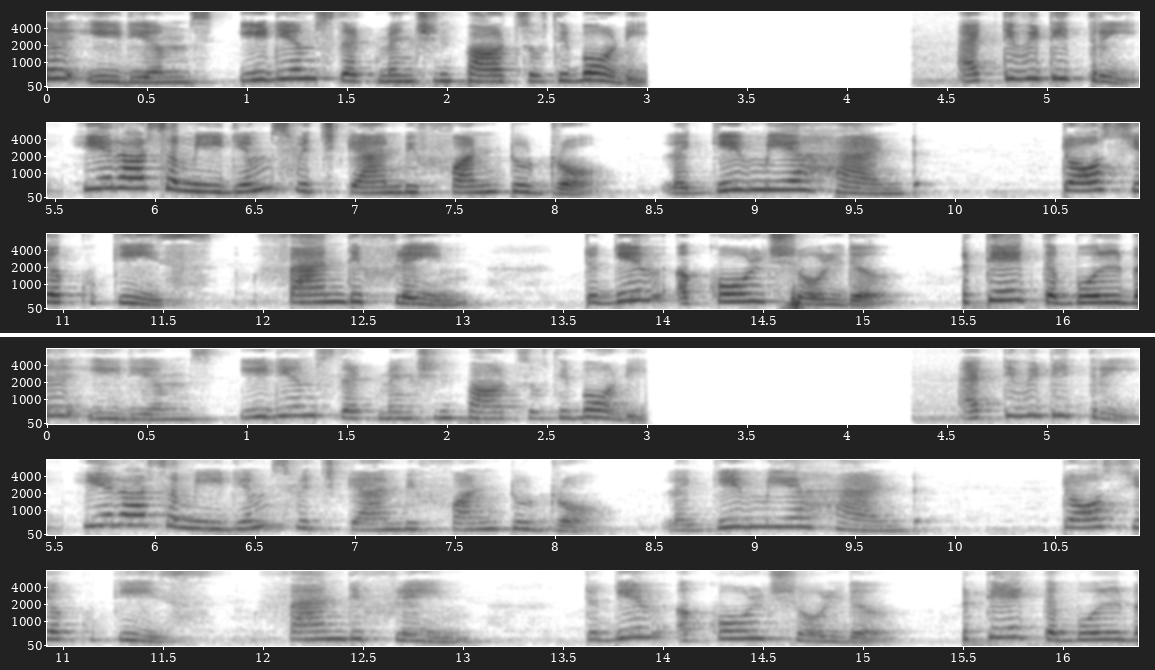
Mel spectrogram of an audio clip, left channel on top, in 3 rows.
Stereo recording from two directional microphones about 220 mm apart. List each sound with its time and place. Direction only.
0.0 s a woman's voice: 45° left (ahead or behind)
4.5 s a woman's voice: 50° left (ahead or behind)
